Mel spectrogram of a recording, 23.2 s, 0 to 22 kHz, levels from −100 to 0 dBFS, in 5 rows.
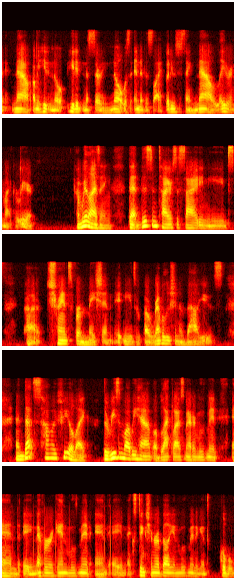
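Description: From 17.19 to 20.74 s, right after "why we have a", a train of clicks ticks irregularly about four times a second, roughly fifteen sharp pulses peaking about 5 dB above the speech. Likely interference or a struggling interface. They appear as thin vertical lines across the spectrogram, which stops near 7.7 kHz from the G.722 coding, and as narrow spikes on the waveform.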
